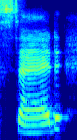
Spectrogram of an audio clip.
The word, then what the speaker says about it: said: said and you said the sounds for said are so normally a kid would hear that and spell it s d but we have to teach them that e is spelled Ai and AI normally says long a but this time it doesn't and so you just have to teach them that e sound that's your heart part and I draw a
